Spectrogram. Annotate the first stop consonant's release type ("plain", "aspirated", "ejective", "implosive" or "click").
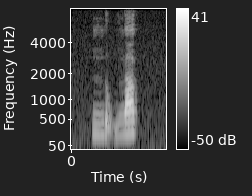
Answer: plain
